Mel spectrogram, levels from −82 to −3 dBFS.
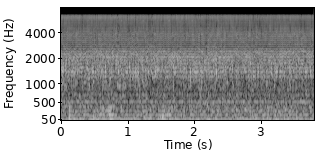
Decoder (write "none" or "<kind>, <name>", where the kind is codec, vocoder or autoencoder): vocoder, BigVGAN v2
